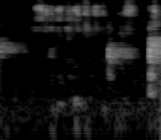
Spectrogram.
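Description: Chalk writing on a chalkboard: a few short, faint scratching strokes as words are written.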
